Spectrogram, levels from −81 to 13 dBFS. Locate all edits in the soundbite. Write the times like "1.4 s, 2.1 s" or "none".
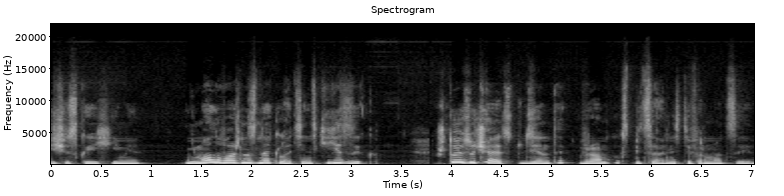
3.8 s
